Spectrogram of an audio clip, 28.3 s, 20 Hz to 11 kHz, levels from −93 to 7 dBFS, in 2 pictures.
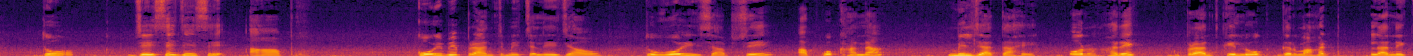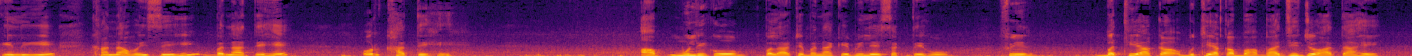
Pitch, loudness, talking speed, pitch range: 210 Hz, -16 LUFS, 120 wpm, 185-235 Hz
